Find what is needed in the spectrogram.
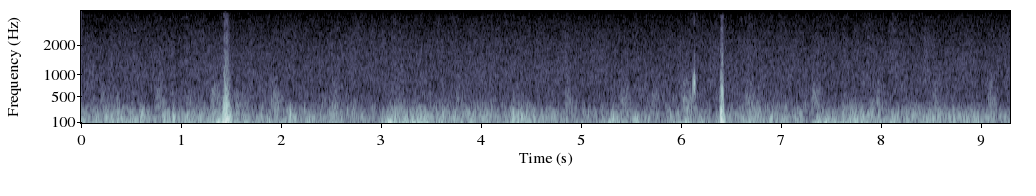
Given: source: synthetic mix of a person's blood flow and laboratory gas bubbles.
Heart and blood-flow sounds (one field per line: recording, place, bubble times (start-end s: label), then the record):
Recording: Doppler ultrasound of blood flow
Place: subclavian vein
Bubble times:
6.08-6.17 s: bubbles
From the record:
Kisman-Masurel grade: 111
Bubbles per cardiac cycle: 1 to 2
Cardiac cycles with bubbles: 1 to 10%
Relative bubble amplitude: barely perceptible (0.100 to 0.250)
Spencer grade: 1 (occasional bubble signal discernible with the cardiac motion signal, with majority of cardiac periods free of bubbles)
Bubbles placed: anywhere in the cardiac cycle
